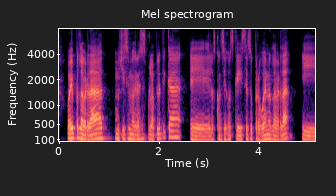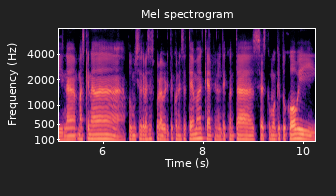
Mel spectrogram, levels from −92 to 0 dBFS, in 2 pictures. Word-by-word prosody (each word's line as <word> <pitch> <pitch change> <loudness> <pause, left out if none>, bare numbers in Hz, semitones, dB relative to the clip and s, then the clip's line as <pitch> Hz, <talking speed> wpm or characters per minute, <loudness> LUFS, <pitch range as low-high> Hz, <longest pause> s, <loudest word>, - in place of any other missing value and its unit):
Oye, 130 +3 +8
pues, 140 +1 0
la 125 - +8
verdad, 120 +5 +5 0.2
muchísimas 120 -1 -1
gracias 115 +3 -3
por 120 - -3
la 105 - 0
plática. 160 +6 0
Eh, 95 -2 0
los 95 0 -7
consejos 105 +1 -5
que 105 - 0
diste, 100 0 -2
superbuenos, 110 +5 -1
la 105 - 0
verdad, 95 - +1
y 100 -3 -2
nada, 100 +1 +1
más 105 -1 -3
que - - -2
nada, 115 -6 +1
pues, 105 - -4
muchas 105 +2 -4
gracias 110 +1 -4
por 115 - -4
abrirte 100 +5 -2
con 115 -4 -6
ese 105 - -6
tema, 130 +4 0
que, 125 - -2
al 105 - 0
final 100 -3 -7
de 105 - -7
cuentas, 105 -1 0
es 110 -2 -2
como 105 -1 -4
que - - -2
tu - - -4
hobby 115 -4 +3
110 Hz, 235 wpm, -23 LUFS, 100-120 Hz, 0.2 s, Oye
